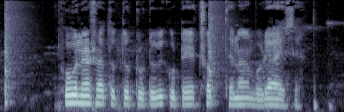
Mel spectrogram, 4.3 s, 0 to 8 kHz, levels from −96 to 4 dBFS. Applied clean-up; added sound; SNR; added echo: none; Snare drum; 16 dB; none.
